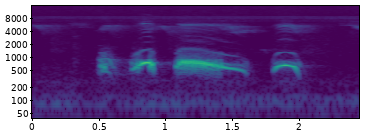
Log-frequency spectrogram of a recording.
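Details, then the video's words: Trapping decoy dove coos once: a faint short note, a clear hoot, a long drawn coo falling in pitch, and a final rounded hoot, with a low hum beneath. "Tiến cu mồi gáy chuẩn, gọi là đếnh"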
